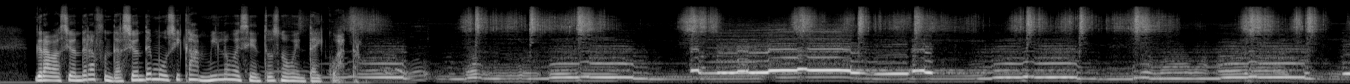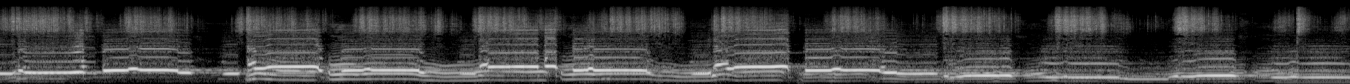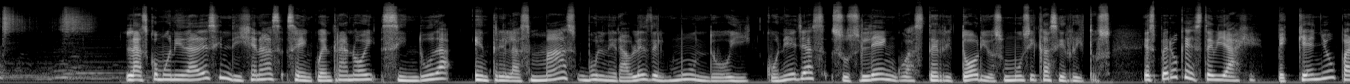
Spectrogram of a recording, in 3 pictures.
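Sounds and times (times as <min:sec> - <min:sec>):
maraca: 0:00.0 - 0:40.4
speech: 0:00.4 - 0:03.8, 0:28.3 - 0:40.4
two reed flutes: 0:02.1 - 0:30.1.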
